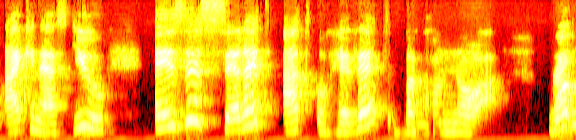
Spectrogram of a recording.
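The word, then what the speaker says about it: סרט: The word is seret. Seret. And it means movie. And for those of you, again, writing these down phonetically, you would say S-E-R-E-T. Seret. Seret.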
